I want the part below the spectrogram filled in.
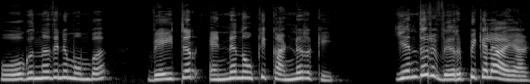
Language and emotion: Malayalam, disgusted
